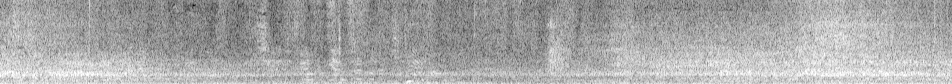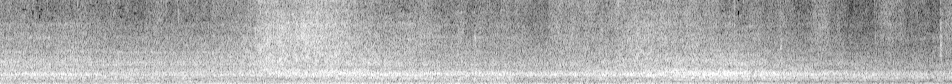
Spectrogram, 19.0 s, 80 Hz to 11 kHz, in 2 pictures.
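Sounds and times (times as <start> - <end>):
road traffic noise: 0.0 - 19.0.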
